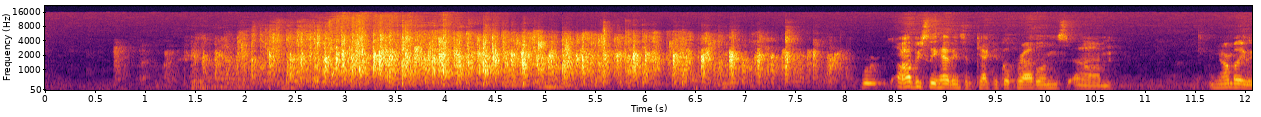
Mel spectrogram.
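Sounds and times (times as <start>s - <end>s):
audience applauding: 1.3s - 8.1s.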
